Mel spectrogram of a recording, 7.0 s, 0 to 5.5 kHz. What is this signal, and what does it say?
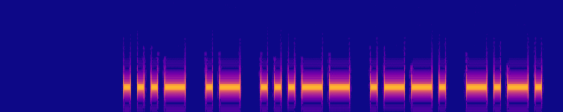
Morse code, heard as a keyed tone, about 14 wpm, 600 Hz. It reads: VA3PC
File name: Callsigns-14wpm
